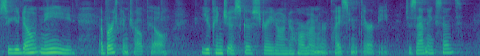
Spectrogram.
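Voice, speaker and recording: A woman's fairly low voice with an American accent, with audible room echo. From Texas. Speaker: gynecologist giving a talk. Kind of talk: lecture with audience Q&A.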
